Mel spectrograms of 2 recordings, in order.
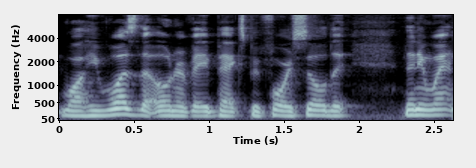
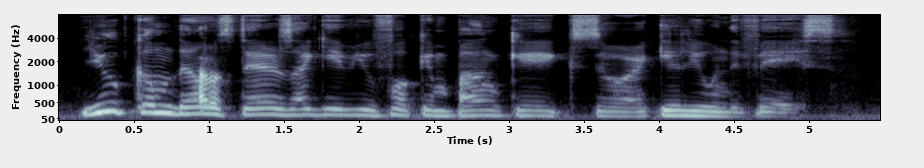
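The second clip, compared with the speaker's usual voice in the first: put-on Russian accent with broken English. Asked by another speaker to try it in Russian: Russian accent. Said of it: "Can you do a Russian fucking pancakes?".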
